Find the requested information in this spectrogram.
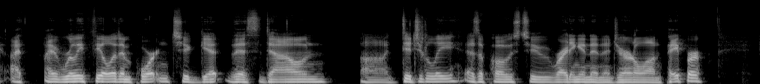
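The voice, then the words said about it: Slightly hoarse voice. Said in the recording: “I have a little problem with my voice ... my voice is a little hoarse”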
